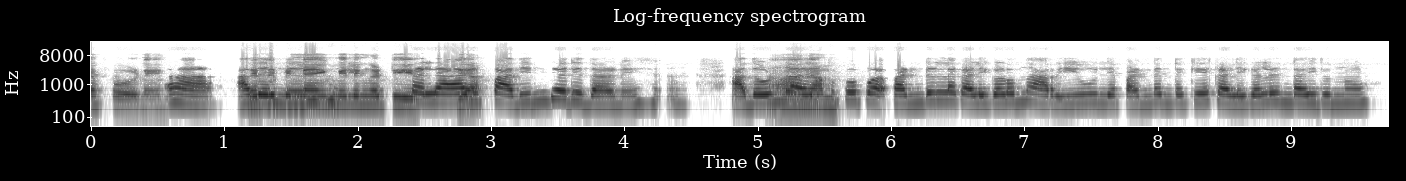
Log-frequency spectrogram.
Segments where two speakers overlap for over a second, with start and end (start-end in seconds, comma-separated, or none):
1.1-2.9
